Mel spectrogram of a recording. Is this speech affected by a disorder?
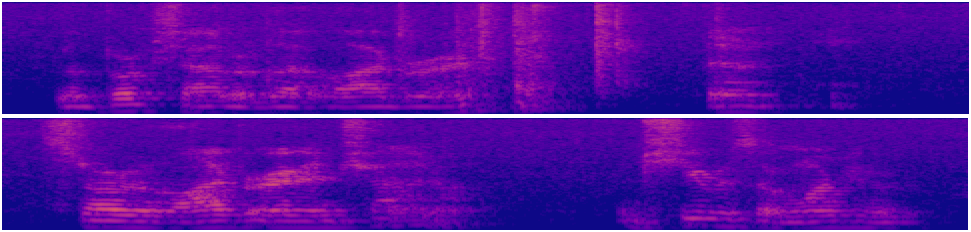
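Yes: tongue cancer.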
